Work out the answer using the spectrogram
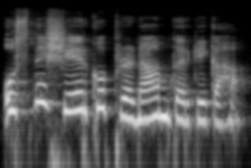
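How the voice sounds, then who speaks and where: A female storyteller with a high-pitched voice reads a scripted children's fable. She narrates the animal tale as a moral story. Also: expressive, normal speed.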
